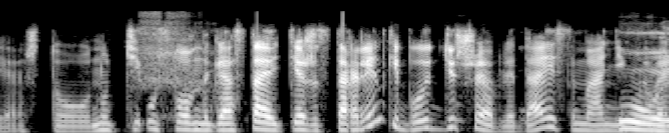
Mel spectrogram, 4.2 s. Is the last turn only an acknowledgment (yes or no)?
no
